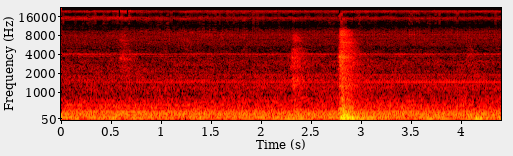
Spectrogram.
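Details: Brand-new GoldenMate Back-UPS 2000VA/1600W LiFePO4 battery backup: constant low transformer-like electrical hum, not fan noise, periodically pulsing much louder.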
